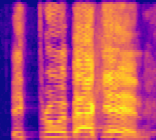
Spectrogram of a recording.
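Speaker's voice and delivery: high, loud and slow, still amazed; incredulous outburst. Real, not acted. Preacher recalling the guy tossing the bass back, high loud incredulous outburst. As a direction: let the disbelief burst out. Outrage at fish released.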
